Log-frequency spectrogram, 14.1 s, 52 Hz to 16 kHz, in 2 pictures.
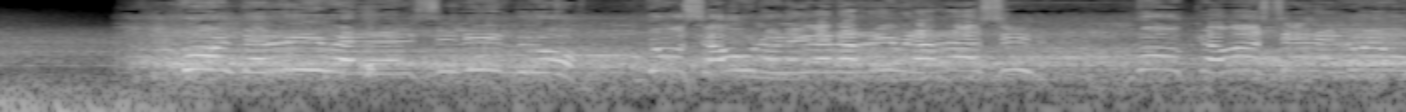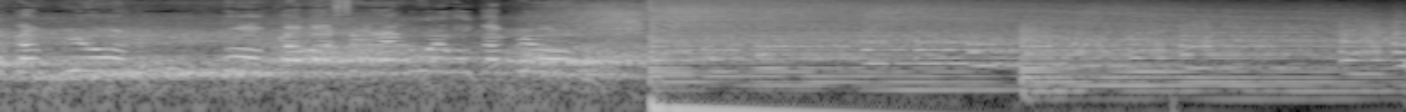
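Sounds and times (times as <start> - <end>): stadium crowd cheering: 0.6 - 10.5
man shouting excitedly: 0.8 - 10.2.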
